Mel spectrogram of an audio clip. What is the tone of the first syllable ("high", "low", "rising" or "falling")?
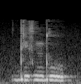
high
